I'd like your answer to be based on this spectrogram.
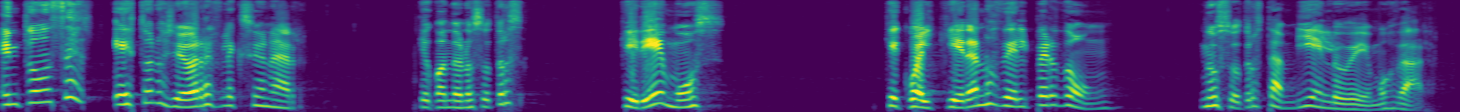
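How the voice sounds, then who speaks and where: A woman's voice: a little high, animated, measured pace, pauses often, a little mellow, no echo, clean studio sound. A woman preaching to a church congregation, asking them questions and retelling stories expressively. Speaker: church speaker at a prayer meeting.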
